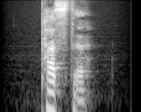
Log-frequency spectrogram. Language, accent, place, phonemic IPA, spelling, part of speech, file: German, Germany, Berlin, /ˈpastə/, Paste, noun, De-Paste.ogg
- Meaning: paste (a soft mixture)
